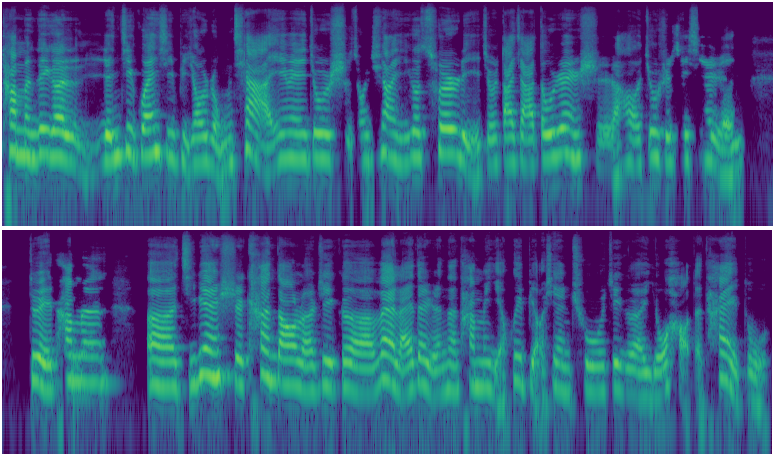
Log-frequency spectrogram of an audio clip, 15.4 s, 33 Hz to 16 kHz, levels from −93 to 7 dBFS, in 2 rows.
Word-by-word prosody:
他 265 - +4
们 230 -3 +2
这 240 +1 +4
个 225 -1 +7
人 200 +1 +2
际 250 +2 -1
关 235 +2 +3
系 225 -4 -5
比 200 -2 -7
较 190 +1 -1
融 180 -1 -4
洽， 190 - +1
因 210 +4 -5
为 210 -1 -1
就 215 +1 +1
是 - - -1
始 - - -6
终 200 +1 -9
就 205 - -12
像 225 -4 0
一 190 0 -7
个 220 +1 0
村 235 +3 0
儿 245 -1 +6
里 205 - -1
就 170 +4 -7
是 185 - -6
大 195 0 0
家 190 -2 -1
都 205 +3 +3
认 230 -2 +1
识， 85 - -7
然 - - -4
后 180 -2 -5
就 220 +5 -3
是 195 -2 -4
这 195 +1 -8
些 205 0 -10
人。 145 -1 -3 0.5
对， 235 -6 +4
他 255 +6 0
们， 240 -1 -2 0.3
呃， 215 -1 +4
即 210 +2 -7
便 285 +1 +5
是 280 -5 -1
看 275 +4 0
到 225 -2 +6
了 190 -3 0
这 210 +2 0
个 185 -4 +1
外 250 +3 +4
来 195 -2 +1
的 220 0 -1
人 170 +2 -5
呢， 195 -1 -4
他 215 +3 -5
们 210 -1 -4
也 - - -6
会 245 - -6
表 220 - -5
现 200 -4 -6
出 185 0 -5
这 200 +2 -2
个 170 -4 -3
友 160 +1 -1
好 - - -5
的 - - -12
态 - - -2
度。 - - -9
210 Hz, 275 characters per minute, -23 LUFS, 190-230 Hz, 0.5 s, 个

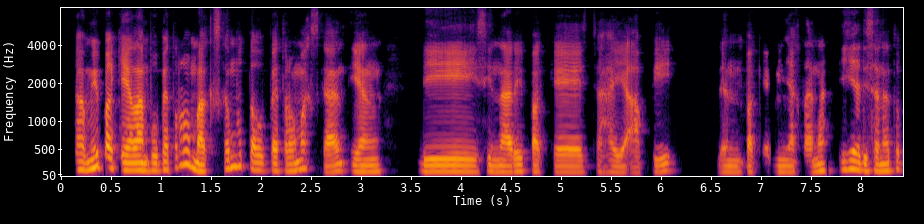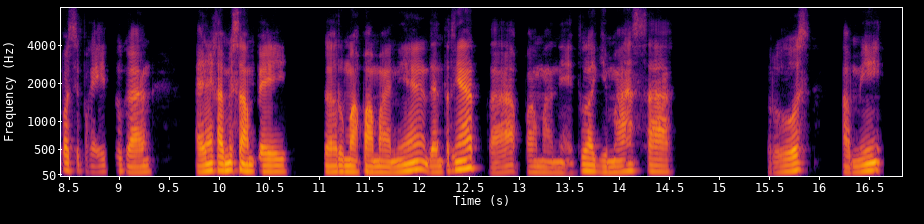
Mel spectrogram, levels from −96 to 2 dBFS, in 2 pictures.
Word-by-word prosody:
Kami 145 +6 +4
pakai 175 -9 +4
lampu 130 0 +5
petromaks, 185 - +2
kamu 190 +6 0
tahu 130 -2 +2
petromaks 125 +6 -1
kan? 105 +5 +1
Yang 110 0 -1 0.3
disinari 110 -1 +2
pakai 100 -2 -1
cahaya 100 -1 -4
api 110 +6 -6 0.4
dan 100 -1 -7
pakai - - -5
minyak 105 -1 -4
tanah. 110 +5 -1 0.2
Iya 150 +1 +2
di 125 - +1
sana 120 0 0
tuh - - -8
masih 130 -2 -3
pakai 105 -2 -10
itu 115 - -14
kan, 100 0 -1 0.4
akhirnya 110 +5 +3
kami 125 +1 +6
sampai 115 -4 +3 0.5
ke 105 - -5
rumah 105 -2 +2
pamannya 100 +8 +2
dan 100 0 0
ternyata 120 - +1
pamannya 95 -2 -5
itu 120 - -8
lagi 105 -4 0
masak. 105 +1 -1 1.0
Terus, 110 +8 0 0.3
kami 115 +8 0
110 Hz, 140 wpm, -24 LUFS, 100-125 Hz, 1.0 s, kami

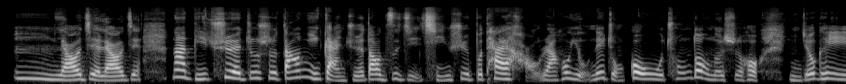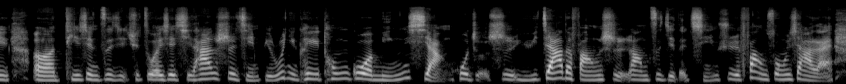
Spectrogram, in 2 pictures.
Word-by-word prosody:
嗯， 265 -5 -4
了 205 +1 +6
解， 230 -2 +2
了 190 +1 +5
解， 220 +1 -3 0.3
那 340 -1 +8
的 245 -3 -5
确 290 +3 +4
就 285 +5 -5
是 285 -1 -1
当 300 +6 +3
你 270 -5 -2
感 185 -7 +3
觉 195 +2 -4
到 235 +1 +4
自 245 +4 0
己 210 -4 -4
情 200 0 +4
绪 245 +3 -4
不 235 +1 -4
太 255 +1 +7
好， - - -4
然 200 -1 0
后 280 +6 -4
有 240 - -6
那 270 +6 -2
种 185 - -6
购 290 -3 +7
物 245 -2 -1
冲 275 +5 -7
动 310 -5 +1
的 205 0 -7
时 210 - +1
候， 205 0 -2 0.3
你 200 -2 -12
就 235 +7 +1
可 260 0 -2
以， 230 -5 -1 0.2
呃， 195 -2 +1
提 220 +4 -7
醒 220 0 -3
自 230 +3 -5
己 200 -2 -12
去 220 - -8
做 225 0 -3
一 - - -1
些 225 +1 -1
其 215 0 0
它 245 +4 +2
的 - - -8
事 255 -1 -2
情， 195 -2 -3
比 195 - -11
如 215 +8 -9
你 255 -5 -11
可 240 +4 -7
以 245 -1 -5
通 265 +2 -10
过 260 -4 +1
冥 205 +7 -11
想 310 - +5
或 255 +1 -4
者 215 - -11
是 230 -2 -3
瑜 210 0 -13
伽 270 +5 +6
的 280 -2 -2
方 210 -3 -4
式， 220 - -1
让 215 -2 -6
自 230 +3 -3
己 200 -2 -7
的 - - -14
情 195 0 0
绪 225 +1 -8
放 285 0 -2
松 230 +1 -6
下 - - -1
来， - - -2
230 Hz, 280 characters per minute, -22 LUFS, 210-265 Hz, 0.3 s, 那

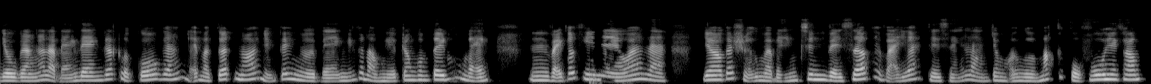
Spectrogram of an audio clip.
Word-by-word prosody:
dù 175 0 +5
rằng 165 0 +2
á 205 +4 0
là 195 - +4
bạn 145 +2 -4
đang 190 0 +2
rất 235 +3 -2
là 180 - -1
cố 210 +4 +2
gắng 235 +4 -2
để 175 - -4
mà 175 -3 -1
kết 235 +3 +1
nối 230 +2 +1
những 155 -7 -6
cái 245 +3 0
người 195 -9 +1
bạn, 150 +2 -3
những 190 - -5
cái 265 - -4
đồng 165 -8 -1
nghiệp 155 +1 -2
trong 200 0 -1
công 205 -1 -2
ty, 215 0 +5
đúng 235 +7 -6
hông 265 -6 -3
bạn? 170 -2 0 0.4
Ừm, 195 -1 +1
vậy 175 -3 +3
có 265 - +2
khi 240 -4 0
nào 180 -4 0
á 220 +5 +2
là 200 -8 0 0.4
do 215 +1 +5
cái 265 +2 0
sự 160 - -4
mà 175 -3 0
bạn 155 -1 -5 0.2
xin 225 +2 +3
về 175 -4 +3
sớm 230 +9 +4
như 290 - -7
vậy 150 +5 0
á 225 +3 0
thì 175 -3 -1
sẽ 155 -2 -8
làm 190 -7 -5
cho 185 - -3
mọi 165 -1 -4
người 165 -2 -1
mất 215 +8 0
cái 345 - -15
cuộc 170 -5 -1
vui 225 +2 +5
hay 230 - +4
không? 225 -1 +3
195 Hz, 300 wpm, -22 LUFS, 170-225 Hz, 0.4 s, dù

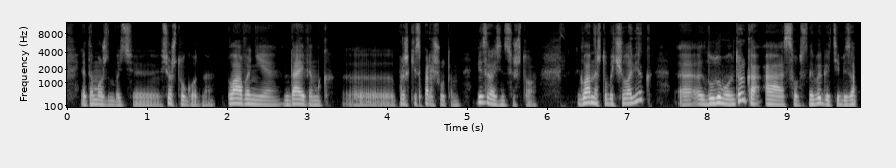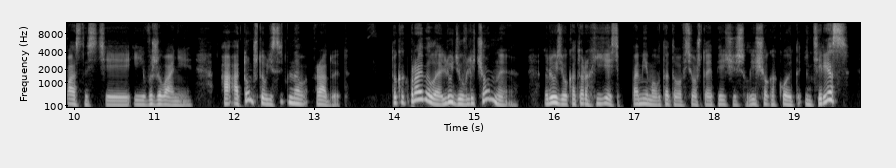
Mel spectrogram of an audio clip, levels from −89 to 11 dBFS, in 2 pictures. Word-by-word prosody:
это 130 +2 -1
может 130 -4 -1
быть, 115 -2 -7
э, - - -7
всё - - -1
что 130 - -2
угодно 115 -1 -9
плавание, 140 -6 +2
дайвинг, 130 -3 0
э, 60 0 -9
прыжки - - -3
с - - -4
парашютом 120 -4 -5 0.2
без 190 0 +2
разницы, 125 -8 -1
что. - - -11 0.5
Главное, 175 +3 +5
чтобы 150 -1 -3
человек, 165 - -1 0.3
э, 135 +2 -2
ду 155 +3 +5
думал 160 -5 +8
не 140 - 0
только 255 - +3
о 135 -3 +3
собственной 135 +2 -2
выгоде, 135 -5 +1
безопасности 130 -2 -2 0.3
и 130 +1 -5
выживании, 120 -4 -1 0.3
а 155 - +4
о 155 0 +1
том, 255 +1 0
что 200 -5 0
его 145 - 0
действительно 165 -1 -1
радует. 130 -5 -2 0.5
То, 180 - 0
как 180 0 -5
правило, 230 - +5
люди 160 +4 +3
увлечённые, 140 - -2 0.3
люди, 170 0 +7
у 140 - +3
которых 145 -3 -3
есть, 150 -3 -2
помимо 145 -3 -1
вот 120 +4 -8
этого 125 -4 -2
всего, 130 +4 -5
что 125 - -6
я 120 - -4
перечислил, 125 -3 -6
ещё 140 0 -2
какой-то 130 -2 -2
интерес, 150 - +3
140 Hz, 170 wpm, -23 LUFS, 125-155 Hz, 0.5 s, думал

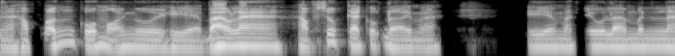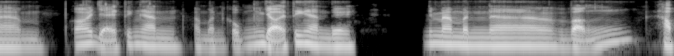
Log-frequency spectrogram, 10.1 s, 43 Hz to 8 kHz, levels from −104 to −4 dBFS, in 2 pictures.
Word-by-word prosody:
à, 100 0 -2
học 95 0 -2
vấn 145 +8 +1
của 105 -8 0
mọi 105 -4 -1
người 105 -3 -3
thì 95 -1 -2
bao 115 +5 +7
la, 120 -1 +4
học - - 0
suốt 165 -1 0
cả 115 - +5
cuộc 115 0 -6
đời 100 -5 -1
mà. 95 +1 -7 0.7
Thì 110 0 -3
mặc 110 0 -6
dù 110 0 -1
là 110 -1 +1
mình 110 0 -4
làm, 105 -1 -2 0.2
có 135 +1 0
dạy 115 -10 0
tiếng 135 +6 -10
Anh 115 -2 -1
và - - -11
mình 95 -2 -12
cũng 125 +9 -7
giỏi - - +7
tiếng 150 -1 +2
Anh 125 -3 0
đi, 115 -1 -2 0.5
nhưng 145 0 -6
mà 135 - +6
mình, 125 -2 -2
ờ, 120 -1 +1
vẫn 125 - -2 0.2
học 110 -2 +3
110 Hz, 225 wpm, -25 LUFS, 105-120 Hz, 0.7 s, bao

